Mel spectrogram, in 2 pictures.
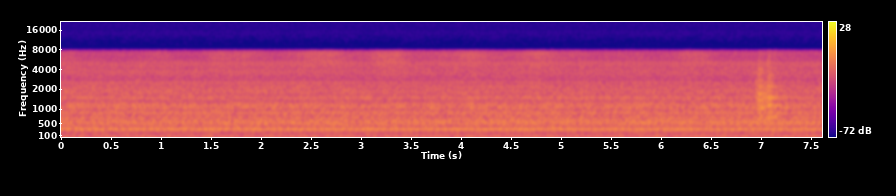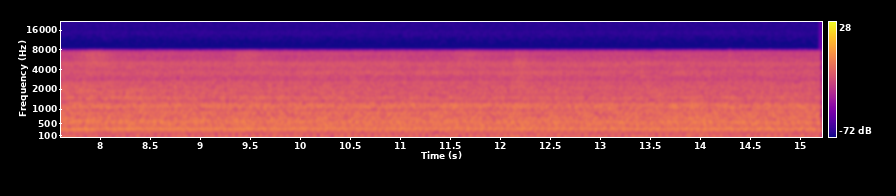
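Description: Steady hum and whir of a Kintetsu 1810 series train car's onboard equipment while it stands at a station, with one brief higher-pitched squeak about seven seconds in.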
